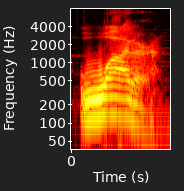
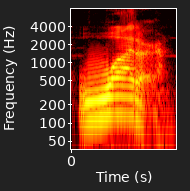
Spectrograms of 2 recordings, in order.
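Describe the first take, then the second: First: It is said in an American accent. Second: The same.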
